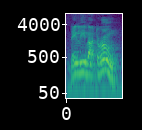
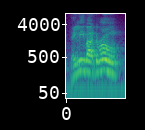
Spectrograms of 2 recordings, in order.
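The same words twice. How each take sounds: The two takes are said the same way.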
